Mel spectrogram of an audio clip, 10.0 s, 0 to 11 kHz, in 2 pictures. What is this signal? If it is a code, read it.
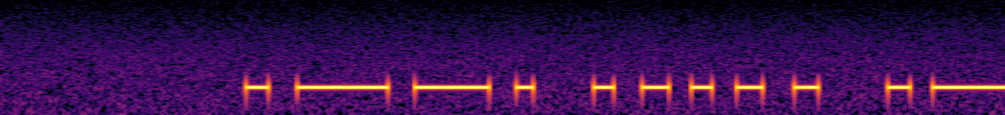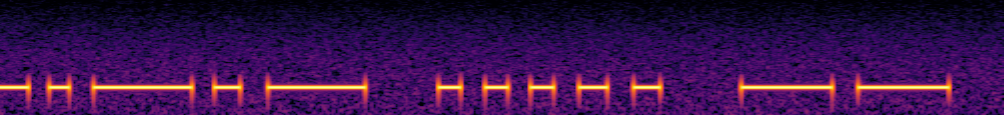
Morse code, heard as a keyed tone, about 10 wpm, 690 Hz. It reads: P5.5M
